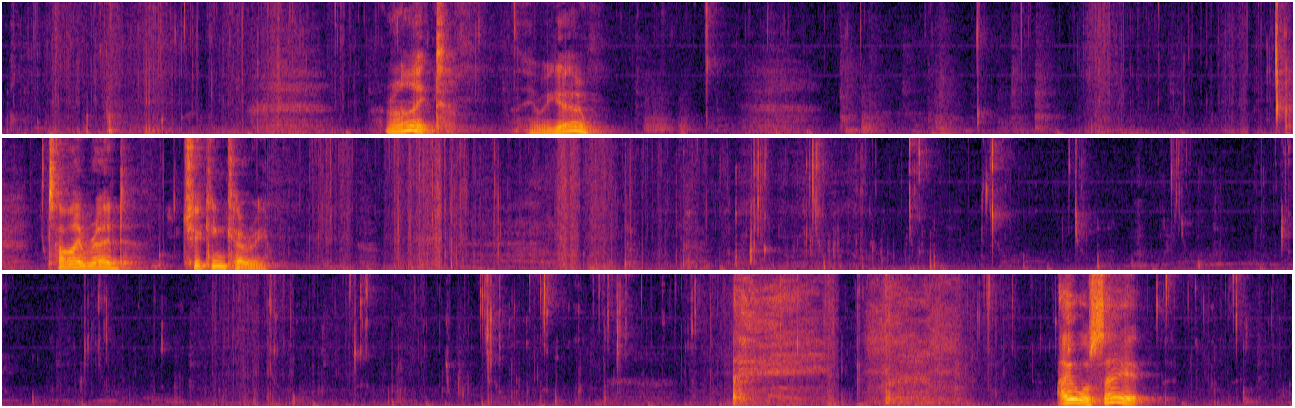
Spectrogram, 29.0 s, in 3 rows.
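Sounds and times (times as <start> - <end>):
wet mouth clicks and smacks: 15.1 - 20.7, 22.0 - 24.7, 28.0 - 29.0.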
